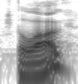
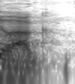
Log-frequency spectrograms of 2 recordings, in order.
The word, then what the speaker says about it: Balog: Balog? Is that how you say it? Balog. Baylog. I knew it again. I knew it. I always know when I'm saying I'm wrong.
